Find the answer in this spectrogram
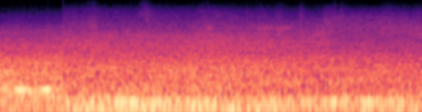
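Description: Steady low hum of a yacht transporter ship's engines and machinery under a constant rushing noise, as heard on deck at sea.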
